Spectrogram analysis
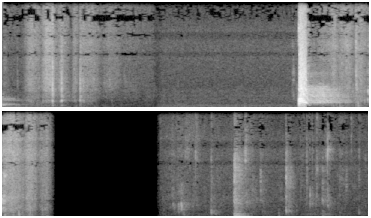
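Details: Miniature Schnauzer Levi by a frozen lake in Aroostook County, Maine, alerting on a cold January day before a snowstorm; one loud bark after quiet, followed by a short trailing rasp, then near silence with faint knocks.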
